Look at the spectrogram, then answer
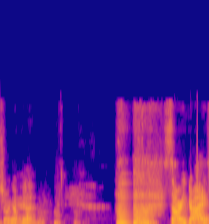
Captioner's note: groans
